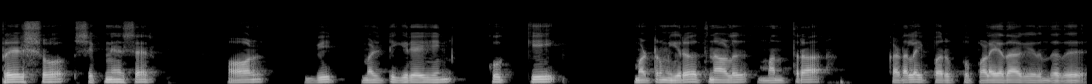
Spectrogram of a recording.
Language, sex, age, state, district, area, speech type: Tamil, male, 60+, Tamil Nadu, Krishnagiri, rural, read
